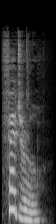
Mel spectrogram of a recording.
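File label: "federal", British English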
